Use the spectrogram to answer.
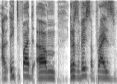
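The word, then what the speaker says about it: Al-Ettifaq: No, it's Al Ettifaq. Yeah, Al Ettifaq.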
